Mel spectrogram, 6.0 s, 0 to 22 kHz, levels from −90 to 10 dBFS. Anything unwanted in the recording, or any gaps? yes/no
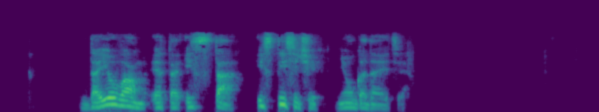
no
